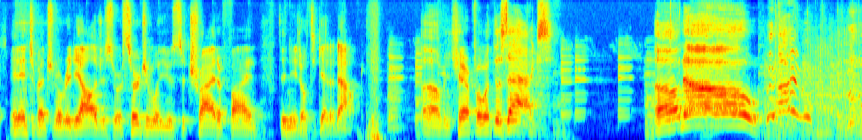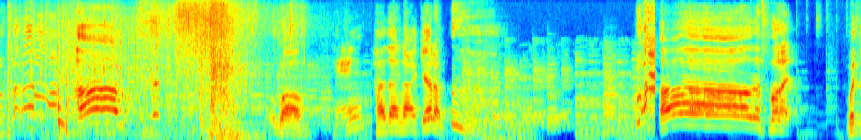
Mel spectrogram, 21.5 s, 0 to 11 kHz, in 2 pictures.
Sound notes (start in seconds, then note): 13.2 tree thud; 16.4 sigh of relief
